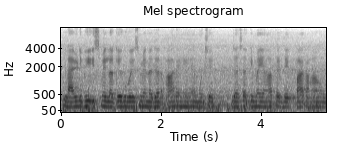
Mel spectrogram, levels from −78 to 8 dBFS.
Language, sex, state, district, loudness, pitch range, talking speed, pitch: Hindi, male, Chhattisgarh, Raipur, -15 LUFS, 130-140 Hz, 225 wpm, 135 Hz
